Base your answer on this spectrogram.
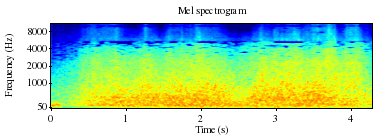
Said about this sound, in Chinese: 十一月八日。第十四届中国国际航空航天博览会在珠海开幕，运油二零在巨大的轰鸣声中出场，进行它的首秀。虽然当时是多雨的天气，但是难以掩盖这款大型加油机的雄姿。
